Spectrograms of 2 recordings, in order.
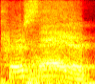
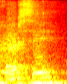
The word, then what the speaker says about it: Pearce: Dude, is it pronounced Pearce or like Percy? Yeah, not Percy?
